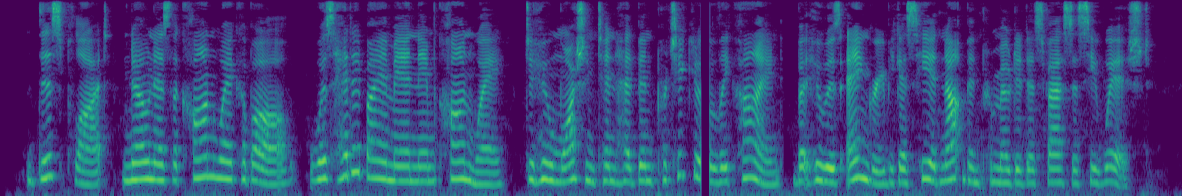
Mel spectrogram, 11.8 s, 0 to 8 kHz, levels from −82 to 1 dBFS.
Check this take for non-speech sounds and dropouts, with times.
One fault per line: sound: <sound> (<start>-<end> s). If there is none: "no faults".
sound: dropout (7.0-7.1 s)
